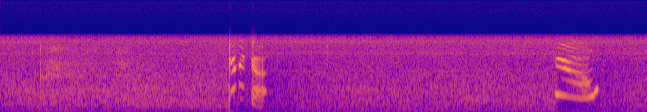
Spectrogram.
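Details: A neighbour's cat meowing when called "kitty cat": two short rising-falling meows about three seconds apart, over steady background hiss after a person's call.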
